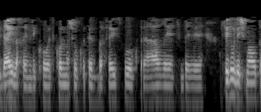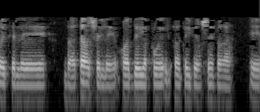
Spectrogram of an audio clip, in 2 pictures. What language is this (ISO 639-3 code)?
heb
